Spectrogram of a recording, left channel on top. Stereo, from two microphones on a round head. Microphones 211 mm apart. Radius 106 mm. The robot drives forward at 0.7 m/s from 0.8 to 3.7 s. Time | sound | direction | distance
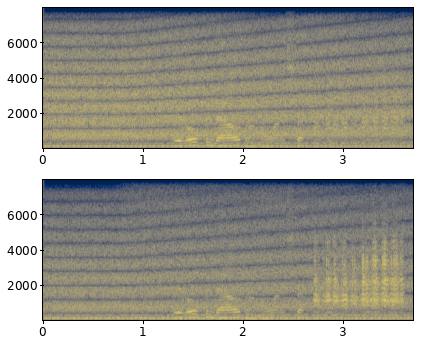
0.0 | a drone | 45° left (ahead or behind) | ?
1.3 | a man speaking | 45° left (ahead or behind) | ?
2.7 | a dropped coin | 55° right (ahead or behind) | ?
